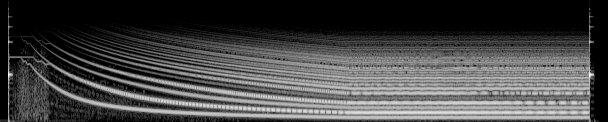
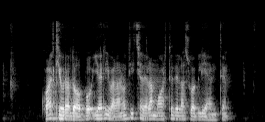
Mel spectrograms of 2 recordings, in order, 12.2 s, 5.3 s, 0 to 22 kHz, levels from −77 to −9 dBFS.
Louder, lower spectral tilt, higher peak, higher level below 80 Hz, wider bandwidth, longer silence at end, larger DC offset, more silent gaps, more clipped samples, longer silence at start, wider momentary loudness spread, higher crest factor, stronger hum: about the same, -17 LUFS vs -18 LUFS; second, -5.5 dB/octave vs -7.5 dB/octave; about the same, 0 dBFS vs -2 dBFS; second, -58 dBFS vs -46 dBFS; first, 16 kHz vs 11 kHz; second, 0.3 s vs 0.75 s; neither; neither; neither; about the same, 0.15 s vs 0.2 s; about the same, 9 LU vs 11 LU; about the same, 18 dB vs 18 dB; neither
